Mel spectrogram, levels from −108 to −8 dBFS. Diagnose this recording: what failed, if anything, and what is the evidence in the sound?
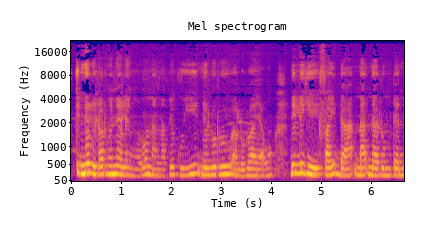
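Throughout the speech, the sound is swirly and hollow, with a watery smear and consonant onsets that have lost their edge. Yet content still extends to about 19.9 kHz. This points to generation loss at the codec stage, most likely from MP3 encoding repeated roughly ten times at a rate consistent with 96 kbit/s. Each decode and re-encode falls on a shifted frame grid, so fresh quantisation noise and spectral holes pile up.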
